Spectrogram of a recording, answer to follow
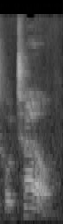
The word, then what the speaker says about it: hotel: word correct prononciation is Hotel the second syllable is the strong one so this little vertical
